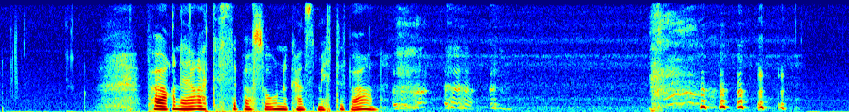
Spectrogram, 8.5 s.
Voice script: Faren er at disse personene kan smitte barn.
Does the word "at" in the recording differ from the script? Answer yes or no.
no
